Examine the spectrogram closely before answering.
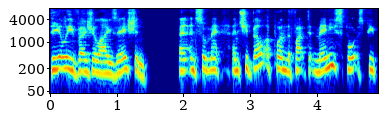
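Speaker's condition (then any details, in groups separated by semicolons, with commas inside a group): No condition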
